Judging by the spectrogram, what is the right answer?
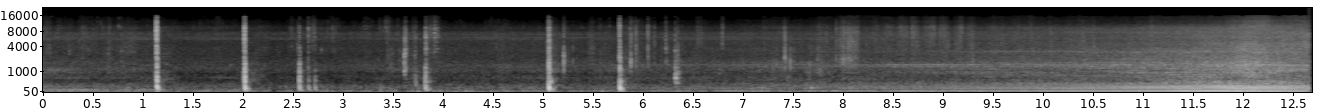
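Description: A fish-cutting knife chopping through a rohu carp on a cutting block: about nine sharp, irregular chops over the first six seconds. Then a passing motor vehicle's engine grows louder toward the end.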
